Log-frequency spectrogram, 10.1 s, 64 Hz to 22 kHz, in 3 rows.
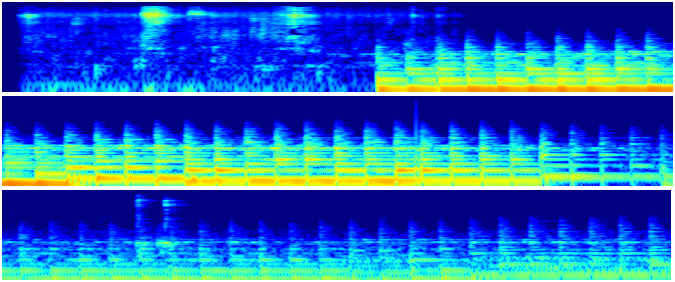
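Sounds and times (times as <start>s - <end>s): music with a steady beat: 1.9s - 10.0s.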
